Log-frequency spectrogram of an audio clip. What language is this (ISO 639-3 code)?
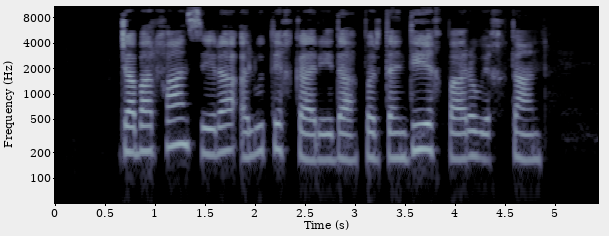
pus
